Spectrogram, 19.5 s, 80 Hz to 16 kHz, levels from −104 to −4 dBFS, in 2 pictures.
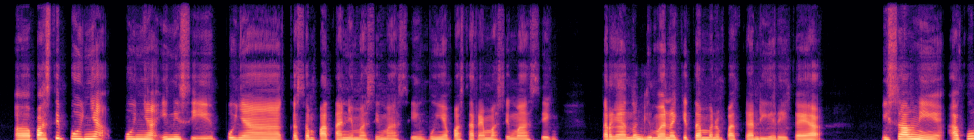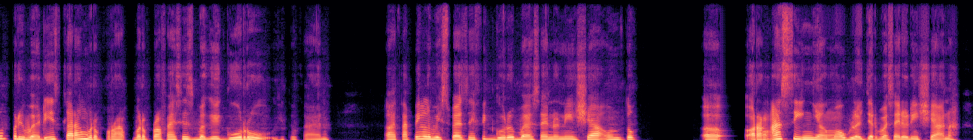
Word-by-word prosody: eee, 205 0 +3
pasti 235 +8 +2
punya 265 -3 +4 0.2
punya 235 -3 +2
ini 235 +1 +2
sih, 160 -4 -6
punya 190 -2 +1
kesempatannya 180 -3 -1
masing-masing, 155 -2 -6
punya 170 +1 -2
pasarnya 170 -1 -3
masing-masing. 155 -2 -5 0.4
Tergantung 185 +3 +2
gimana 190 -1 +2
kita 195 +1 0
menempatkan 170 -3 -1
diri. 150 -3 -4
Kayak 160 +1 +1 0.6
misal 250 +5 +4
nih, 180 -7 +1
aku 280 +7 0
pribadi 215 -4 +1
sekarang 230 +3 +4
berpra 180 -2 -1
berprofesi 185 +3 0
sebagai 160 -4 +1
guru 200 +1 +3
gitu 155 -1 -13
kan. 150 +1 -8 0.6
Eee, 190 +1 0
tapi 245 +8 -1
lebih 235 -4 +5
spesifik 205 +2 -1
guru 185 +3 +3
bahasa 180 0 0
Indonesia 170 +5 0
untuk, 190 +3 -2 0.7
eee, 175 +1 +1 0.3
orang 175 +2 +1
asing 235 -5 +3
yang 170 -2 +1
mau 185 +3 +2
belajar 170 0 +2
bahasa 155 +1 -1
Indonesia. 155 +1 -1
Nah, 150 - -12
185 Hz, 140 wpm, -20 LUFS, 165-210 Hz, 0.7 s, lebih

